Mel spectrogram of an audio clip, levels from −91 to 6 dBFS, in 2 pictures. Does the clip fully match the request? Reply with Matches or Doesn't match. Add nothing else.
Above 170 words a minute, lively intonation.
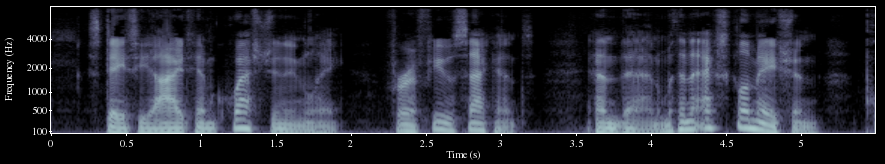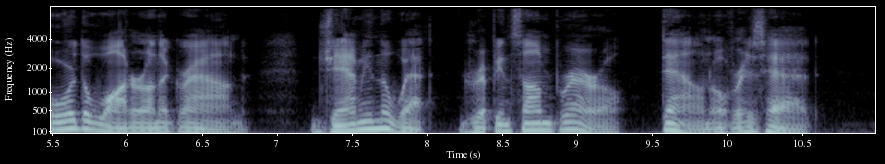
Doesn't match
